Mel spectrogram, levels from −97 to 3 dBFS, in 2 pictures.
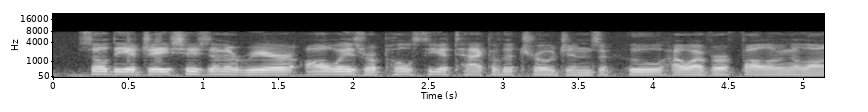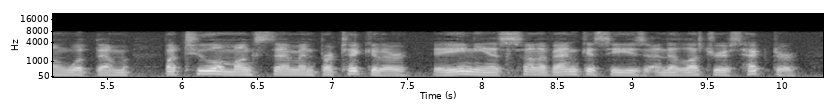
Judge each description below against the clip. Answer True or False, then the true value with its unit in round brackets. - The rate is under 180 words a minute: False (185 wpm)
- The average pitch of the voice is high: False (120 Hz)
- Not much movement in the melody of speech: True (2.0 semitones)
